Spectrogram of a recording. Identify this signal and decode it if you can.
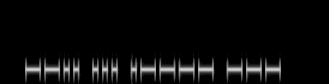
Morse code, heard as a keyed tone, about 25 wpm, 700 Hz. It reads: ZS1O
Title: DXCC-100 Call Signs - 4 Characters - Repeated 3x - 25wpm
